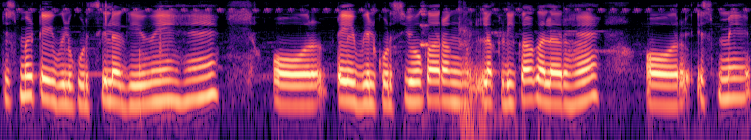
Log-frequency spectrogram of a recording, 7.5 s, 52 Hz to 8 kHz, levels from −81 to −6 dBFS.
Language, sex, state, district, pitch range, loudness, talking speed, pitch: Hindi, female, Rajasthan, Jaipur, 195-225 Hz, -13 LUFS, 145 wpm, 210 Hz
